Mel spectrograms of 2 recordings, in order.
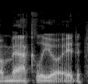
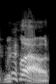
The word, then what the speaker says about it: McLeod: So Comic Con, I once asked Bob McLeod how to pronounce his name because, like, since I was a kid, I was calling him, you know, MacLeod. – Oh, right. – And he's like, McLeod.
